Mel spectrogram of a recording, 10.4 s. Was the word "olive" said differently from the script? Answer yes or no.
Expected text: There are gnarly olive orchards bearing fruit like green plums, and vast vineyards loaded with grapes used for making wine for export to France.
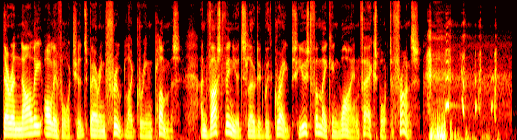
no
